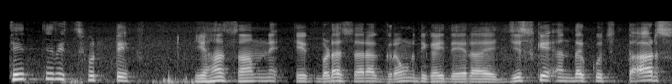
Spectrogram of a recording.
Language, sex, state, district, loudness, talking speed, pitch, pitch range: Hindi, male, Rajasthan, Bikaner, -18 LUFS, 145 wpm, 160 Hz, 140-175 Hz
